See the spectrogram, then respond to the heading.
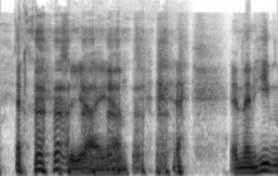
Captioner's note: laughing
